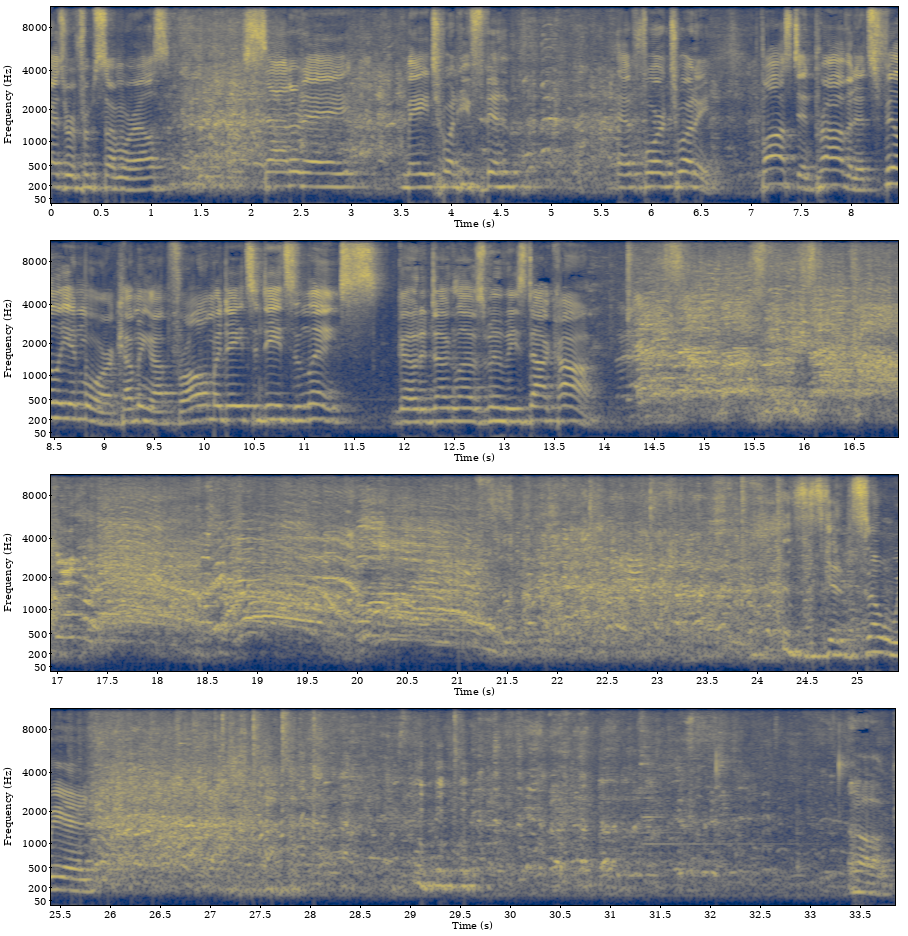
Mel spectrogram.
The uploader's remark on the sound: Live from Comedy Works in Denver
